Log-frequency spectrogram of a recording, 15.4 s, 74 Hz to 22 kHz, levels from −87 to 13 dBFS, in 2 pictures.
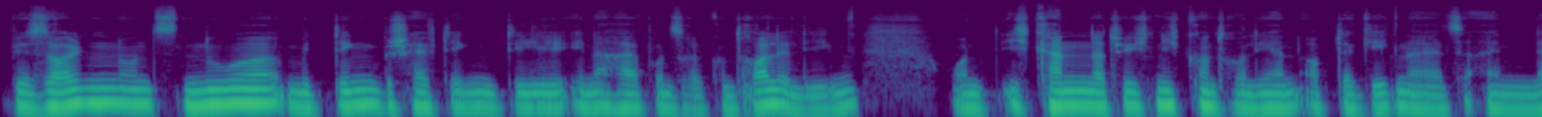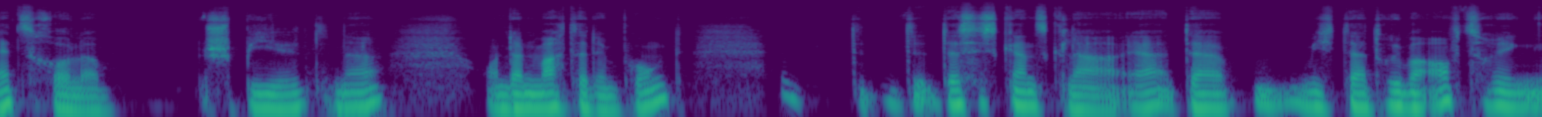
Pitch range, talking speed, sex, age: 115-135 Hz, 165 wpm, male, 40-59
